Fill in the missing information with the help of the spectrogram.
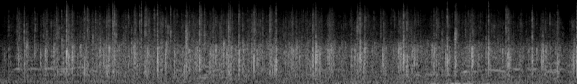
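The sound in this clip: Steady, continuous audience applause at a Gaza demonstration on the Dam welcomes a speaker, a dense even patter that holds at a moderate level throughout, with no voices.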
